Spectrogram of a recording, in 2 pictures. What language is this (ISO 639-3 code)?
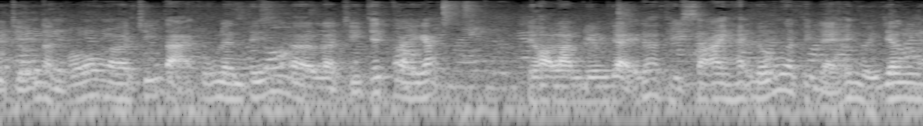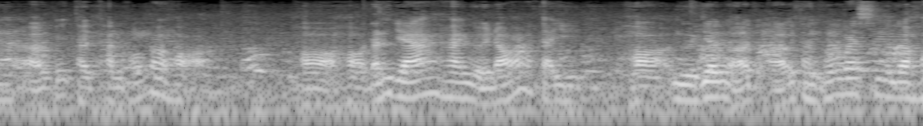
vie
